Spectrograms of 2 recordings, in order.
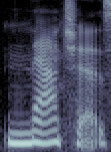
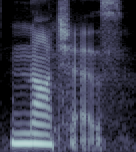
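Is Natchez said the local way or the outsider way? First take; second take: local; outsider. First: It is said the way longtime locals say it. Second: It is said the way a newcomer says it. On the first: The speaker calls it right. "those of us who've been around longer know it's Natchez" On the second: The speaker calls it wrong. "not Natchez, but it was an honest mistake"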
